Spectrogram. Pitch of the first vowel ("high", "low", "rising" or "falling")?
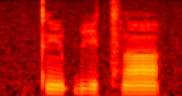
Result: high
